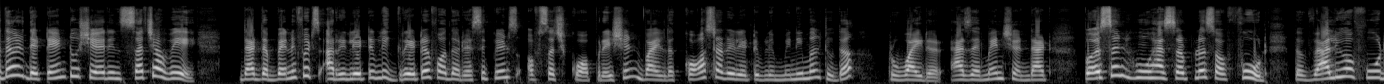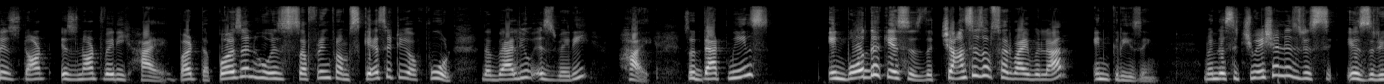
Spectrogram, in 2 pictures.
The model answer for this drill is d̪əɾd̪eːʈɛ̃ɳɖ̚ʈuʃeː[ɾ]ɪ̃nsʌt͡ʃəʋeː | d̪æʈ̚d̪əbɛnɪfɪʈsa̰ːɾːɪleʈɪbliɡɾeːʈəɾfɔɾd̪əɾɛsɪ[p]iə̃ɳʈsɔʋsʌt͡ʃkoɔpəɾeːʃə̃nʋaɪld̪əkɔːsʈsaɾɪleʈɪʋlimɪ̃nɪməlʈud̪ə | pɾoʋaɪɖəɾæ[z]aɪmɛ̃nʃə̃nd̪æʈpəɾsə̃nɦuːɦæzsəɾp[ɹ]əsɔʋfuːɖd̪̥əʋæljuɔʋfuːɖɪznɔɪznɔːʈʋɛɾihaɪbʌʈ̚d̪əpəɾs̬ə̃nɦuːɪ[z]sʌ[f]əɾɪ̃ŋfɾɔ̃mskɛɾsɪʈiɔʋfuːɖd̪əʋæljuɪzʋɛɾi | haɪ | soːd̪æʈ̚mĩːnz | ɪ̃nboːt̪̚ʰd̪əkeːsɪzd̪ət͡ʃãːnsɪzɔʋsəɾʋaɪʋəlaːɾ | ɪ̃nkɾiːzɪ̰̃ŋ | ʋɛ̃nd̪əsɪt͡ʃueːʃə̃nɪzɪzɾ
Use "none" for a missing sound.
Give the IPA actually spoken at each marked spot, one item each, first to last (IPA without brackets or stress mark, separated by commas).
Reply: ɾ, p, z, l, z, f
